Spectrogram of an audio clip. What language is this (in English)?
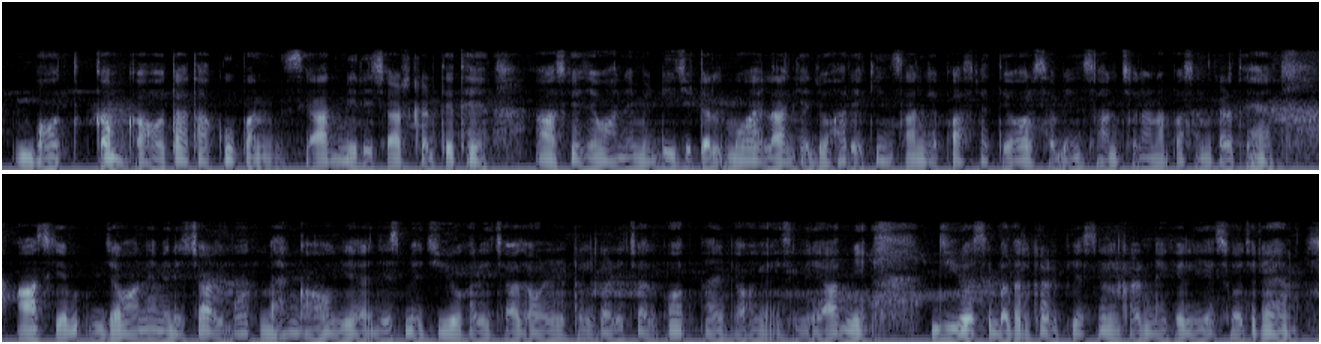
Urdu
